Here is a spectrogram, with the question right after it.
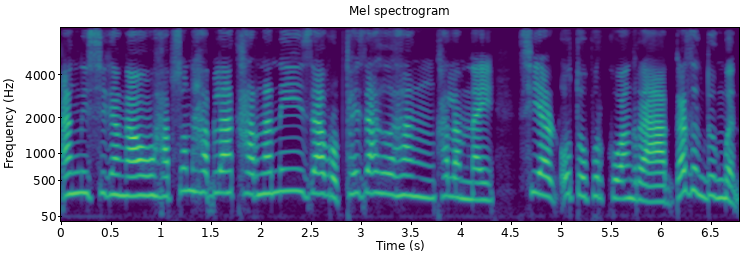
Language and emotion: Bodo, angry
